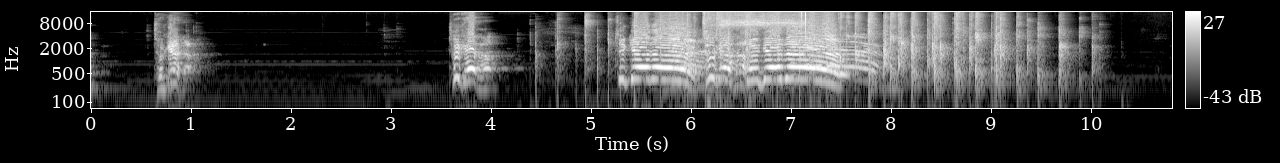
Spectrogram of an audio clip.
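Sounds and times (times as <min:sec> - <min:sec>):
speech: 0:00.6 - 0:01.2, 0:03.7 - 0:04.2, 0:05.3 - 0:08.0
applause: 0:04.4 - 0:10.2.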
